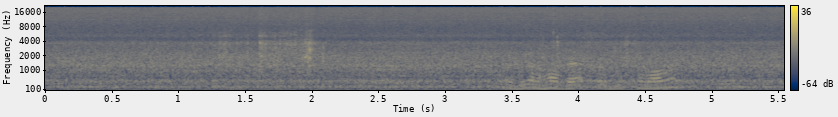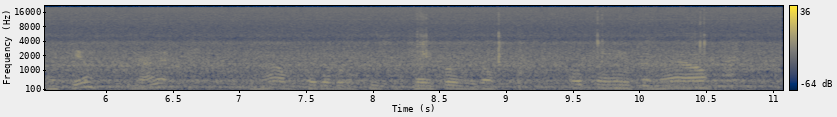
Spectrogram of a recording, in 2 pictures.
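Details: Captured honeybee swarm in a fiber flowerpot swarm trap, ready to be moved into a Langstroth hive; a continuous low droning buzz of many bees runs throughout, with a man talking over it in the middle.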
